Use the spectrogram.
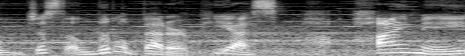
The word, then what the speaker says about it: Jaime: Jaime is pronounced in like the hide in Hideyoshi, but with an M. Jaime?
